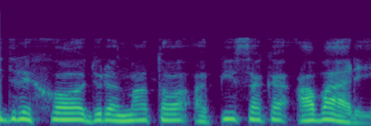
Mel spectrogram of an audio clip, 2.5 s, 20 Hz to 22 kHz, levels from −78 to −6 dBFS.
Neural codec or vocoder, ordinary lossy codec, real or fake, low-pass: none; Opus, 64 kbps; real; 7.2 kHz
